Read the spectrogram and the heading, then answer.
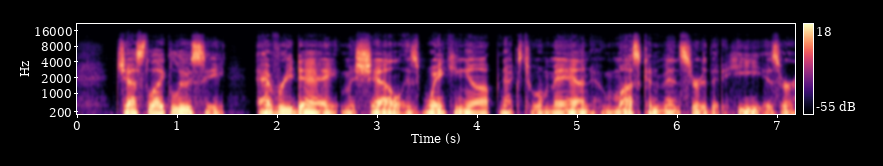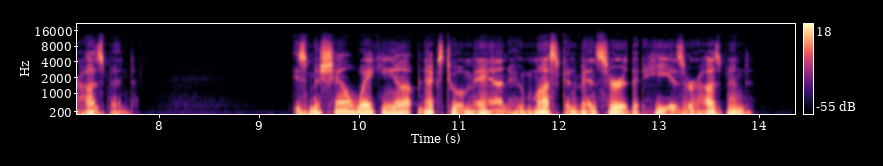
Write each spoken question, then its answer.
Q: Is Michelle waking up next to a man who must convince her that he is her husband?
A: Yes, she is waking up next to a man who must convince her that he is her husband.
